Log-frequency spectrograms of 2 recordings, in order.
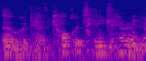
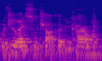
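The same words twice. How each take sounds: First: Soft, quick mock-British accent; hushed, playful British accent. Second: Said in the usual way. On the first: Shown as a demonstration. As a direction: lightly put on a refined British accent. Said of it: "saying this British accent". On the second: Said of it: "Like, as Americans".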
